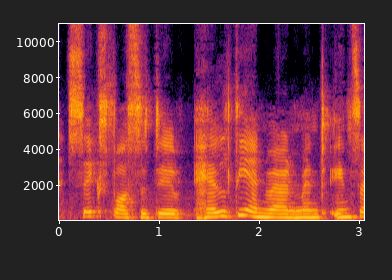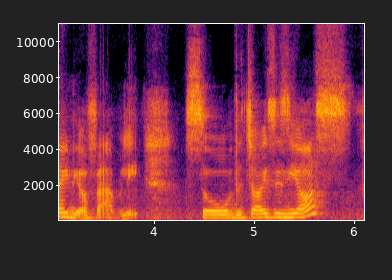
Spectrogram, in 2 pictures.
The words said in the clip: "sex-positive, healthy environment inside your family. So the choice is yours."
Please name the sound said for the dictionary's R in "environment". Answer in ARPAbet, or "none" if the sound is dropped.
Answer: R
